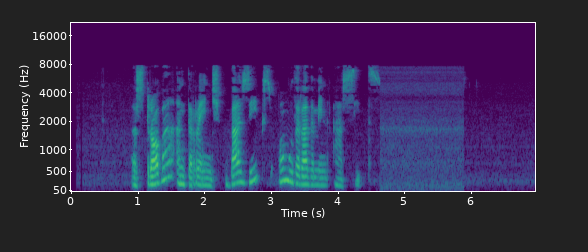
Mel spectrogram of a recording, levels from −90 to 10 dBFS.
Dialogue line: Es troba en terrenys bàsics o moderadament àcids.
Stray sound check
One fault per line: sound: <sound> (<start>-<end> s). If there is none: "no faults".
no faults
